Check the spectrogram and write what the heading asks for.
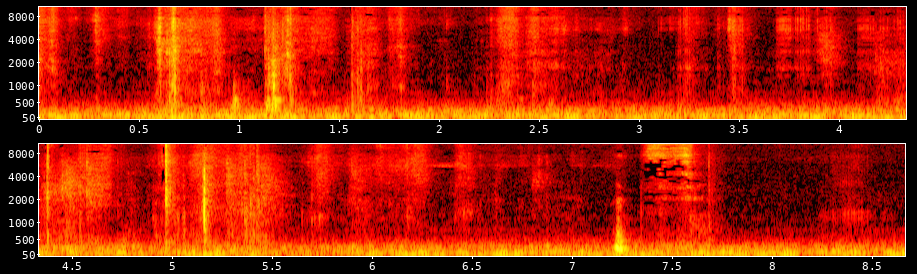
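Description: Faint paper handling: sticker cards and banknotes being shuffled and slid into a binder's plastic pockets, with a few sharp clicks and a short rustle near the end, over a low steady hum.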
